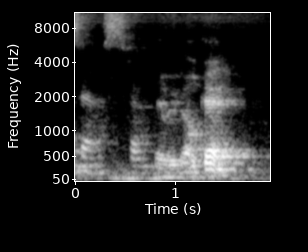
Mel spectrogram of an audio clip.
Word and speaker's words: SaaS: It's pronounced SAS, so.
